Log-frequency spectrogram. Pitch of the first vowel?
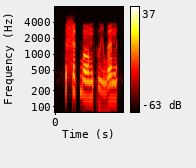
high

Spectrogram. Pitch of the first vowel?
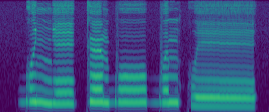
high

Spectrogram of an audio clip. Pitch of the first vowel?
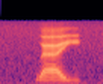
low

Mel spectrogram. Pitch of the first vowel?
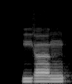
high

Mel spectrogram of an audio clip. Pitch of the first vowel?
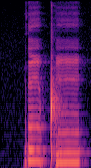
high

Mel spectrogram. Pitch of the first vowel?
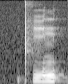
rising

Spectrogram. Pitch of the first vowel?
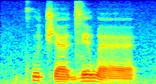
high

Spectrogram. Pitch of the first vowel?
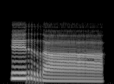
high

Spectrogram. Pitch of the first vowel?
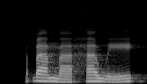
high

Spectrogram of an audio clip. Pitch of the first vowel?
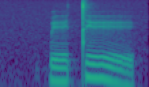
high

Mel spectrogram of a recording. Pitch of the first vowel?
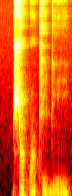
high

